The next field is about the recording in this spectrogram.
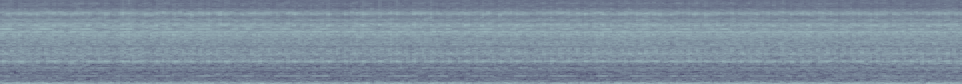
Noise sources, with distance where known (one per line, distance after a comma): engine of unclear size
